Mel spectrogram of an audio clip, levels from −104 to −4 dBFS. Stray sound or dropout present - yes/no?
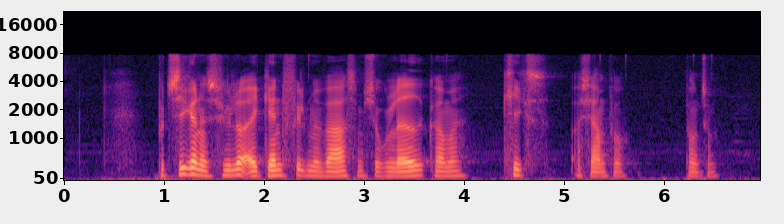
no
